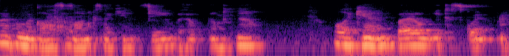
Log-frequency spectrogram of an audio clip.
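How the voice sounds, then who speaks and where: Somewhat breathy, a woman with a very deep, low pitch and a dark, mellow tone talks at a moderate pace with fairly even intonation. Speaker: livestream co-host. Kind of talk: casual chat. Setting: livestream.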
